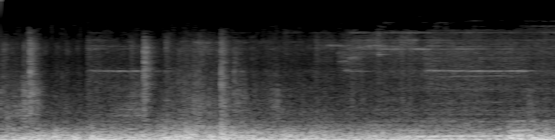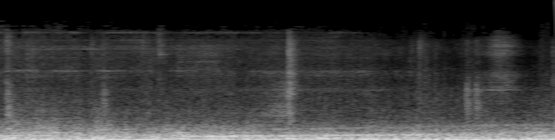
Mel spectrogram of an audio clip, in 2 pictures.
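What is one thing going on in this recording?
Tram wheels click and clatter over rail joints.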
